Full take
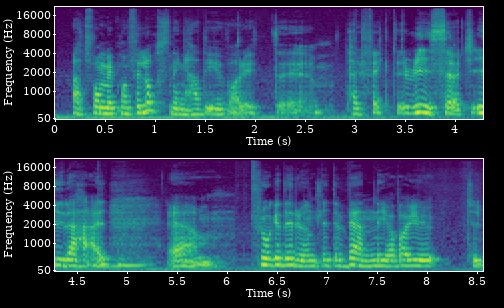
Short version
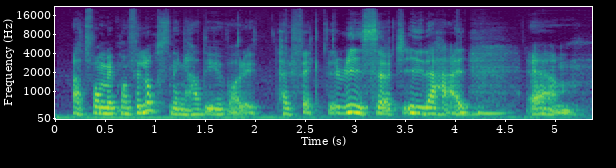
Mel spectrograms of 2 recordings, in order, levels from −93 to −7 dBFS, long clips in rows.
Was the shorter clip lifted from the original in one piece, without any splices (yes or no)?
no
